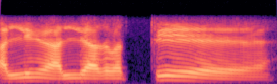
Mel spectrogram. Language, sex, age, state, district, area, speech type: Kannada, male, 30-45, Karnataka, Davanagere, rural, conversation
